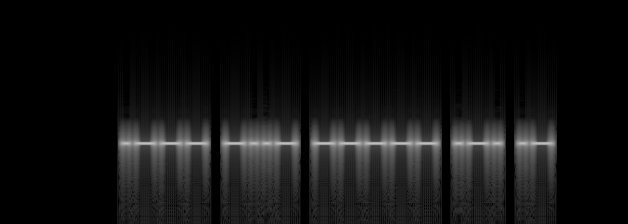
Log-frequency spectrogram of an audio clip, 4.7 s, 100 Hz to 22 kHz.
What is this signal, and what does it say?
Morse code, heard as a keyed tone, about 25 wpm, 700 Hz. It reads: JX0RA
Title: Code Groups - 5 Letter:Numbers - 25wpm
